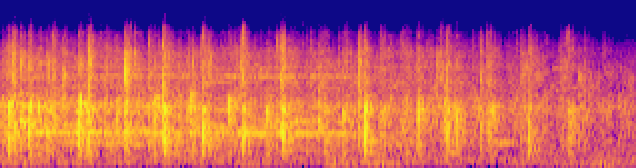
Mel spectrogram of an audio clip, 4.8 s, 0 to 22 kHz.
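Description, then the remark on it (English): An audience at a class of 2023 graduation ceremony applauds the family and friends who supported the graduates, many hands clapping in a dense, steady patter that holds at a fairly even loudness for about five seconds, with no voices standing out. “Let's applaud, let's give it up.”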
